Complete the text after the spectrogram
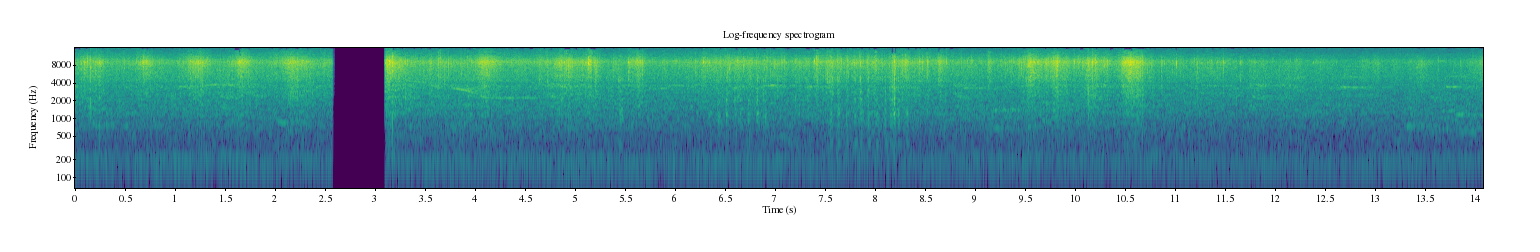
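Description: Dry leaves rustle and crackle as small monkeys move over the ground.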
